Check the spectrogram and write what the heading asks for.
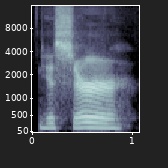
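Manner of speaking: usual speaking voice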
